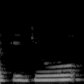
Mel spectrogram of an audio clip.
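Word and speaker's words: cage: इसके प्रनं अलग है फ्रेंच के अंदर इसको काज बोलेंगे और हिंदी जो हमारी इंग्लिश है उसके अंदर इसको केज बोलते है मीनिंग सेम ही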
